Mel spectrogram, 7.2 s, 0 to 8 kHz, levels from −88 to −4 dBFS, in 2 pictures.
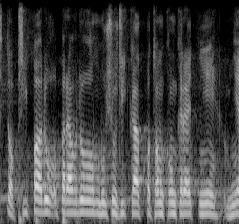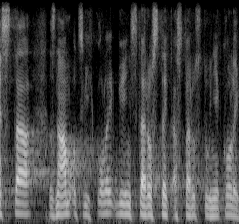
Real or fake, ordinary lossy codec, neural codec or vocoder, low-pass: real; Opus, 16 kbps; none; 7.2 kHz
